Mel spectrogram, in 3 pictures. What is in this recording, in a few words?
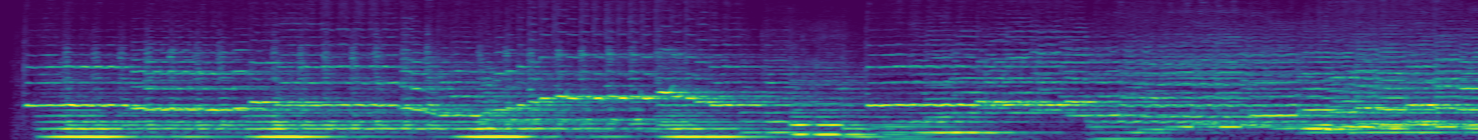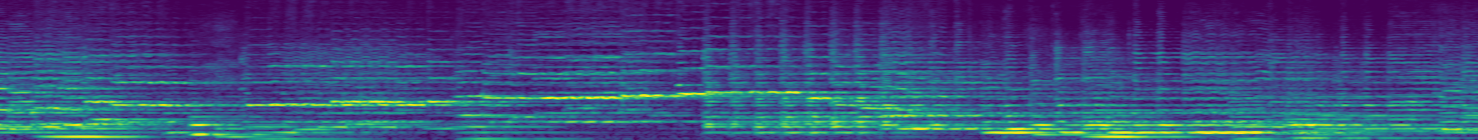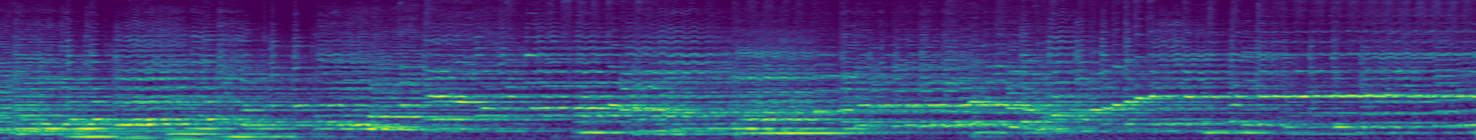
flute Quartet D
